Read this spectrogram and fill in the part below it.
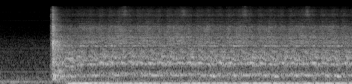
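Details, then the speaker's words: Mercedes W126 after swapping in another carburetor to cure high, jerky idle: fires instantly and settles into a steady, even idle around 800 rpm with no misses; the old carburetor was the fault. "[музыка] [музыка] пол Ну вот этот работает значит дело карби что-то на 800 [музыка] [музыка] оборотов а давление рово у нормально работает всё ши по"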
